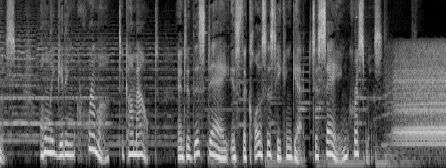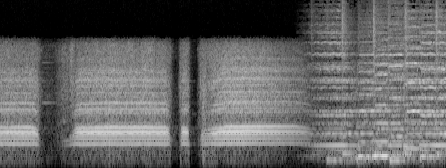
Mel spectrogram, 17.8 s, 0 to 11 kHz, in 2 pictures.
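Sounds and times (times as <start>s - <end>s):
speech: 0.0s - 8.0s
steam train whistle as train arrives: 7.8s - 17.8s
rumbling hissing steam locomotive rolling in: 7.9s - 16.4s.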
